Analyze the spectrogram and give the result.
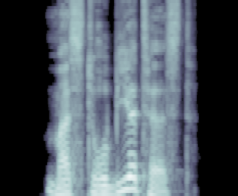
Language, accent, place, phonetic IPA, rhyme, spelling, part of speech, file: German, Germany, Berlin, [mastʊʁˈbiːɐ̯təst], -iːɐ̯təst, masturbiertest, verb, De-masturbiertest.ogg
- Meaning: inflection of masturbieren: 1. second-person singular preterite 2. second-person singular subjunctive II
